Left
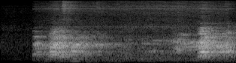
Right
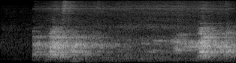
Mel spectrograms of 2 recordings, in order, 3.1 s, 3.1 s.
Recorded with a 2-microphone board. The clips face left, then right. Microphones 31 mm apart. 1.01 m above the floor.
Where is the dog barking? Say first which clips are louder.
Even; 35° right (ahead or behind), 3 m; by 3.1 s 10° left (ahead or behind), 1.3 m.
